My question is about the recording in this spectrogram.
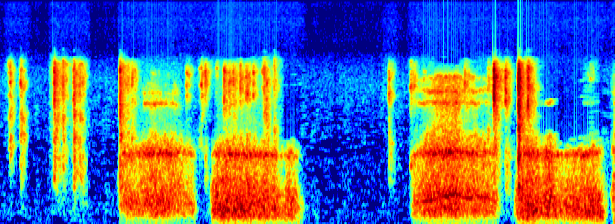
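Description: Faint typing on a computer keyboard, coming in several short bursts with pauses between.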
